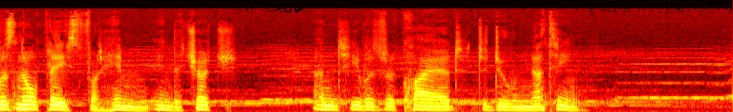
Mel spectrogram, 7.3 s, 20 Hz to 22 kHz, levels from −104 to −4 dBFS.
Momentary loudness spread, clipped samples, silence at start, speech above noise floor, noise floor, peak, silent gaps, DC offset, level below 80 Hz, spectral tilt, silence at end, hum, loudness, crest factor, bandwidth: 19 LU; under 0.1%; 0 s; 21 dB; -41 dBFS; -4 dBFS; none; under 0.1%; -52 dBFS; -6.5 dB/octave; 0 s; none; -22 LUFS; 18 dB; 16 kHz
